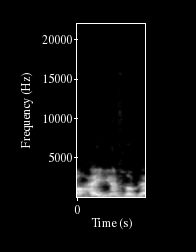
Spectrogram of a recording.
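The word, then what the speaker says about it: Hagia Sophia: हो जाएगी और जो जो आया सोफिया जिसकी स्पेलिंग एच ए जी आई ए उसको हाईयर सोफिया भी लोग कहते हैं उस चर्च के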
